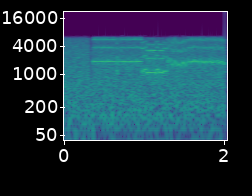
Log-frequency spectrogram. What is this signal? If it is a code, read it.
SSTV (slow-scan television), PD 290.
